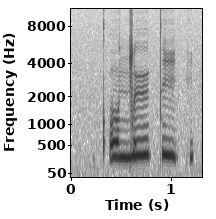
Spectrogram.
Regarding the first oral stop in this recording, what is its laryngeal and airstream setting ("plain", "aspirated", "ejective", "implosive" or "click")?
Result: ejective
